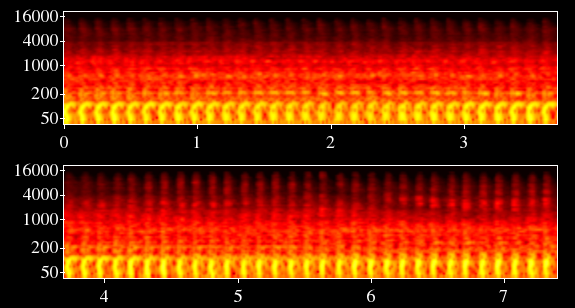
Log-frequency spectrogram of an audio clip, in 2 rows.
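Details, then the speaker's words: 2001 Kawasaki KLR650 first start after sitting about 4 years, with new battery, spark plug and cleaned carburetor, warming up: steady single-cylinder idle thump with faint light squeak on each beat, typical for a KLR; normal idle. "We'll let it warm up a little bit. Sounds okay. Sounds like a KLR. It's got that little squeak."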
